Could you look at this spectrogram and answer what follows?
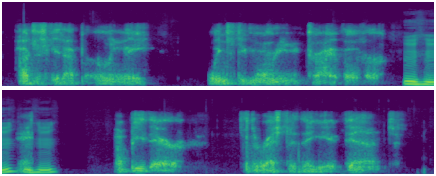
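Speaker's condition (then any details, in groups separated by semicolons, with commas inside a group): Throat cancer, half voicebox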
